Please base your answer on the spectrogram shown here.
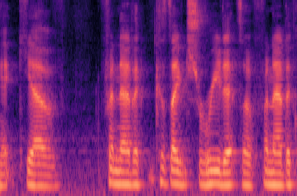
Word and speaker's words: Kyiv: were mentioning because i was like do you pronounce it kiev do you pronounce it kiev right so the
